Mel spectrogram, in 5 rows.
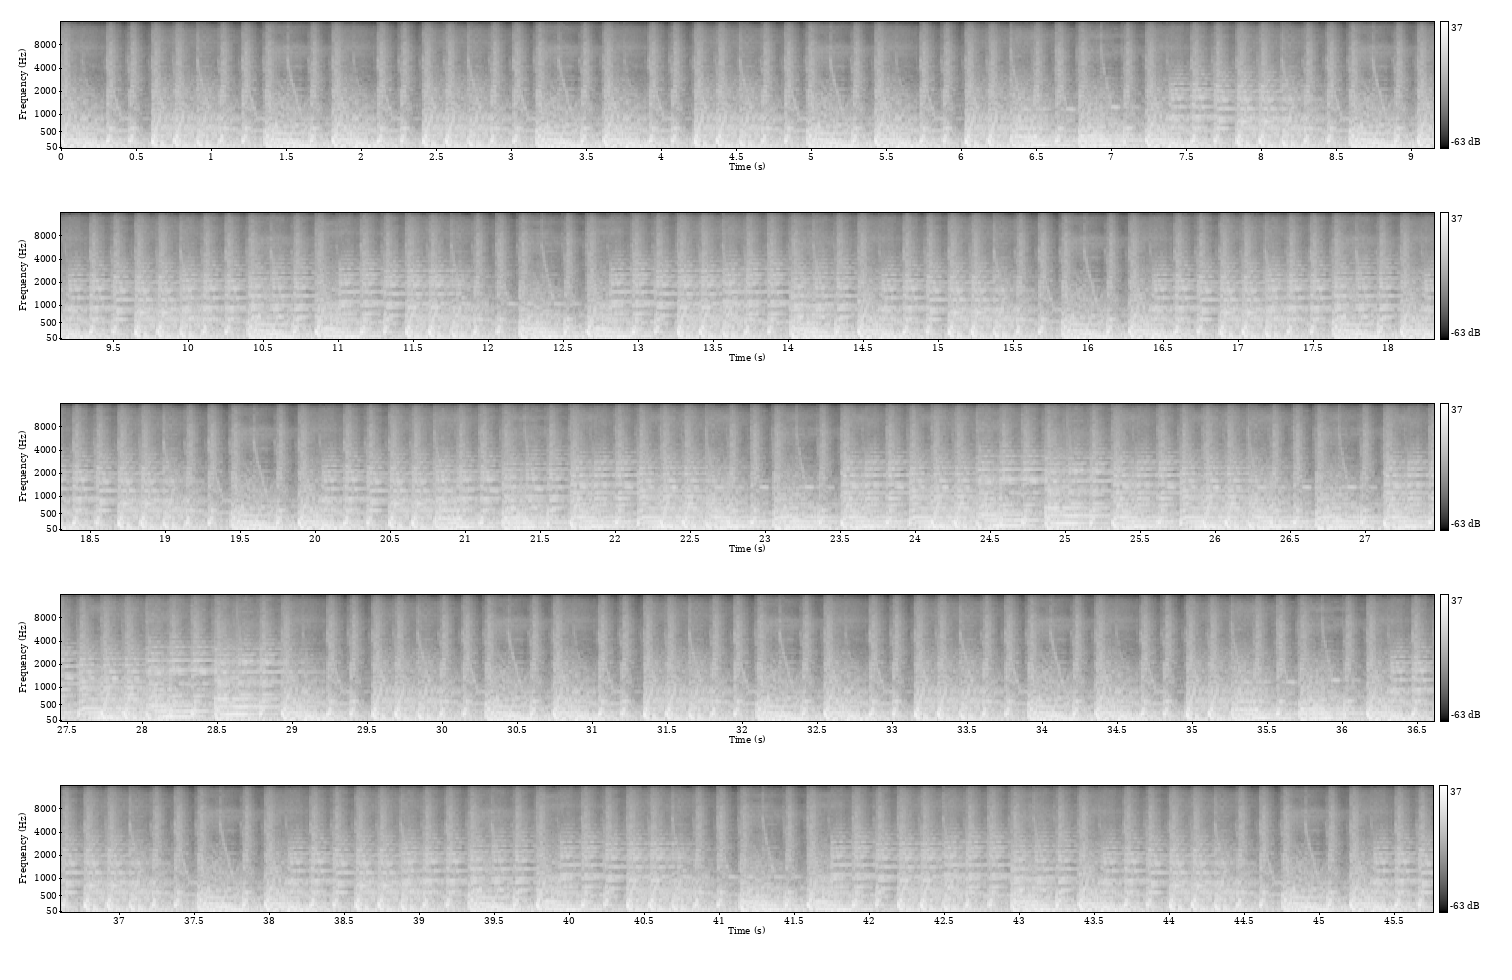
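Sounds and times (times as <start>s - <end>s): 
mini-boss battle game music: 0.0s - 45.7s.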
